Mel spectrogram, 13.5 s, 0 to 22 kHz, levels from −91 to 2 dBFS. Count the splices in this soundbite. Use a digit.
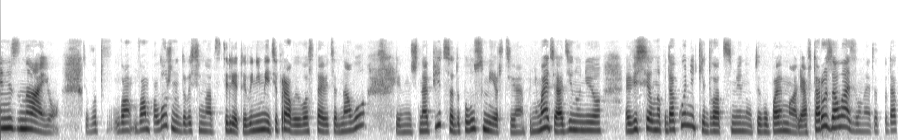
2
